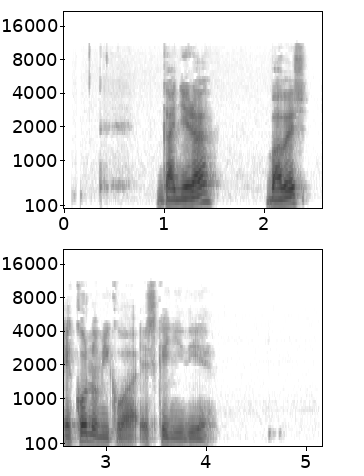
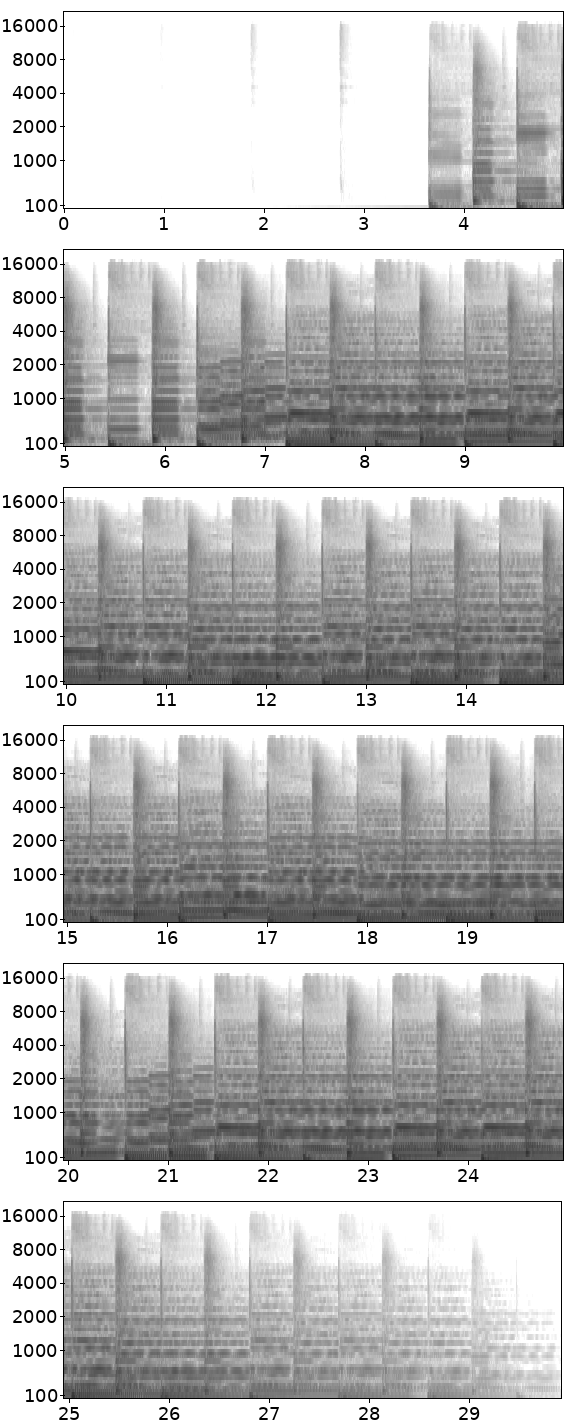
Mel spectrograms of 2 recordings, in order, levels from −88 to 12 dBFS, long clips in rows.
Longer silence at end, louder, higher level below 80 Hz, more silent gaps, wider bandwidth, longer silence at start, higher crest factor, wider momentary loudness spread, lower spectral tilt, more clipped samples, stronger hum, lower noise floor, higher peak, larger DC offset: about the same, 1.1 s vs 1.2 s; second, -21 LUFS vs -16 LUFS; second, -74 dBFS vs -26 dBFS; neither; second, 11.5 kHz vs 17 kHz; second, 0.95 s vs 3.65 s; about the same, 20 dB vs 16 dB; about the same, 13 LU vs 12 LU; about the same, -5 dB/octave vs -5.5 dB/octave; neither; neither; second, -71 dBFS vs under -90 dBFS; about the same, -2 dBFS vs -2 dBFS; neither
